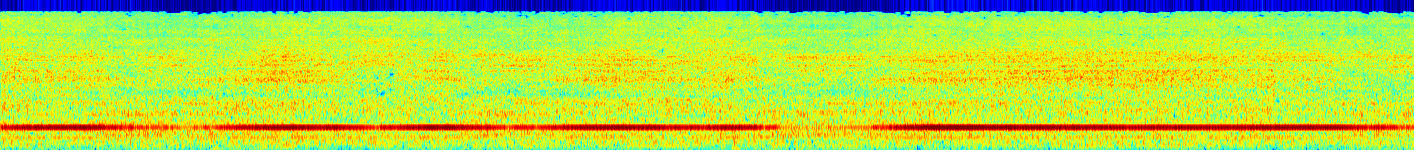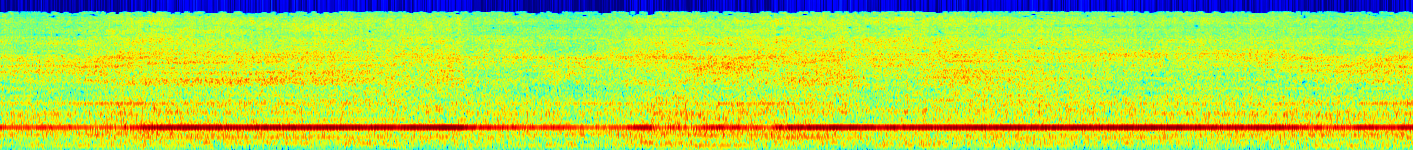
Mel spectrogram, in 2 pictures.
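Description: A vacuum cleaner's brush head brushes back and forth over fabric.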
